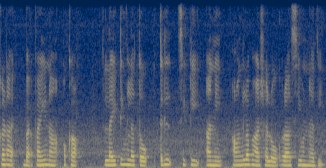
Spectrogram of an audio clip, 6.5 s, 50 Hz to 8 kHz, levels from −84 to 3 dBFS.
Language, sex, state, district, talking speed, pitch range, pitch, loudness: Telugu, female, Telangana, Hyderabad, 110 wpm, 200-225 Hz, 210 Hz, -18 LUFS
